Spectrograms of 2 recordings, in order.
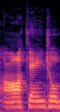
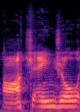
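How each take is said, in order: First: The first syllable sounds like 'ark'. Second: The first syllable sounds like 'arch'. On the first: The speaker calls it right. "Pretty sure it's actually Archangel" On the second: The speaker calls it wrong. "even though Arch sounds a bit more natural to me"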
